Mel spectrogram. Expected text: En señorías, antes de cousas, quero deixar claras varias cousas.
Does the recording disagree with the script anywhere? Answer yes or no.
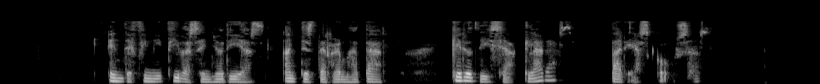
yes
